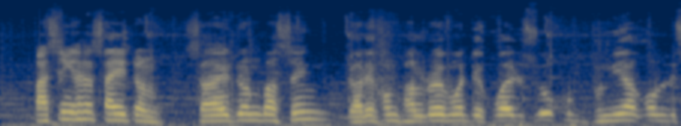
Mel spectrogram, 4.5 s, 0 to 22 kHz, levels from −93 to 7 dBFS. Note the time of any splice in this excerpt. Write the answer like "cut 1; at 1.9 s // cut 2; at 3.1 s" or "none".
none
